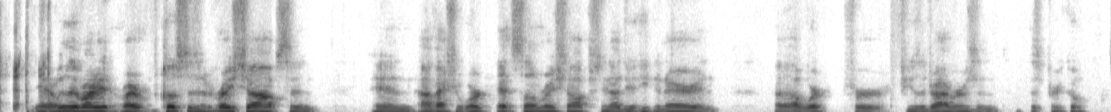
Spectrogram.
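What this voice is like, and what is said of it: Southern American twang. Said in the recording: “I could hear the twang. I lived in Charlotte for a little bit, and I hear it. It's definitely got a southern tone.”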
